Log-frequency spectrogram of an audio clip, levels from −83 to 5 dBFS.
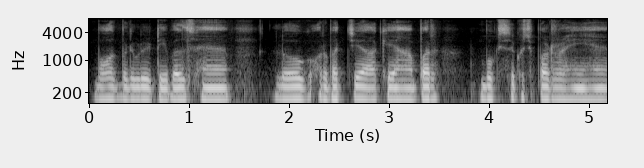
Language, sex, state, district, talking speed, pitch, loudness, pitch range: Hindi, male, Uttar Pradesh, Muzaffarnagar, 210 wpm, 130 Hz, -18 LUFS, 125-135 Hz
